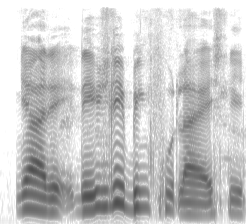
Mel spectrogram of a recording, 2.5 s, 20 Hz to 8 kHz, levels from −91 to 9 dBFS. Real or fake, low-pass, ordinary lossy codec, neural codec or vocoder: real; 7.2 kHz; MP3, 64 kbps; none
